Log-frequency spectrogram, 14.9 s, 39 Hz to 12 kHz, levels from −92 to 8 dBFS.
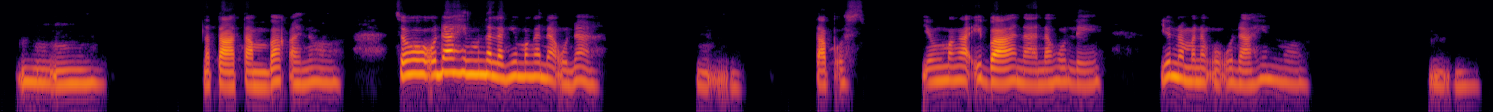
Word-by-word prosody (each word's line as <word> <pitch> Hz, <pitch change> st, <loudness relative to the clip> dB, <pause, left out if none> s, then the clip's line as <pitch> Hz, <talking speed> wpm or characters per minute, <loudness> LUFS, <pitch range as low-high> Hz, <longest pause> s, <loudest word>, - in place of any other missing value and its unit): Mm. 175 Hz, -1 st, -6 dB, 1.0 s
Natatambak 155 Hz, +3 st, +1 dB
ano? 175 Hz, +1 st, -7 dB, 0.5 s
So 270 Hz, +1 st, +5 dB
unahin 290 Hz, 0 st, +6 dB
mo -, -, +4 dB
na 265 Hz, -, +5 dB
lang 230 Hz, -2 st, +2 dB
'yong 245 Hz, 0 st, +1 dB
mga 245 Hz, -, +1 dB
nauna. 170 Hz, -3 st, -6 dB, 0.9 s
Mhm. 145 Hz, -1 st, -14 dB, 0.7 s
Tapos -, -, -5 dB, 0.5 s
'yong 190 Hz, +2 st, -6 dB
mga 200 Hz, 0 st, -2 dB
iba 185 Hz, -3 st, +5 dB
na 170 Hz, -4 st, -6 dB
nahuli 170 Hz, 0 st, -8 dB, 0.6 s
'yon 245 Hz, +1 st, +2 dB
naman 190 Hz, -4 st, -2 dB
ang -, -, -8 dB
uunahin 175 Hz, +5 st, -6 dB
mo. 175 Hz, -3 st, -12 dB, 1.2 s
Mhm. 155 Hz, +1 st, -14 dB
180 Hz, 95 wpm, -22 LUFS, 165-205 Hz, 1.2 s, unahin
